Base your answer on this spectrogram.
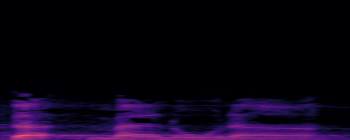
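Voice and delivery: تأمننا said slowly with three equal moving nuns; تأمننا with every nun fully voiced, slow; all three nuns voiced. Shown as a demonstration. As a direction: sound out تأمننا syllable by syllable to feel the weight. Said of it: "بحركات متساويات".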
